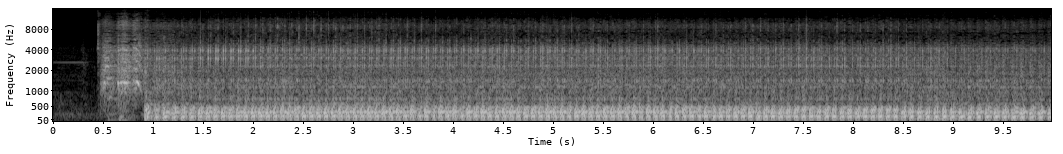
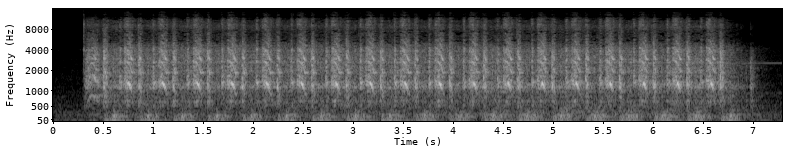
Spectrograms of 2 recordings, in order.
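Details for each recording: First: Kawasaki ER6n project bike with new spark plugs: catches right away and settles into a steady, even idle with a firm low pulse and no misses or knocks; engine healthy. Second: Kawasaki ER6n project bike, first start-up attempt on a borrowed new battery with old fuel still in the lines: starter churns evenly about three beats a second for six seconds, never catches. Crank no start; owner thinks he hears spark, plans to add fuel.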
